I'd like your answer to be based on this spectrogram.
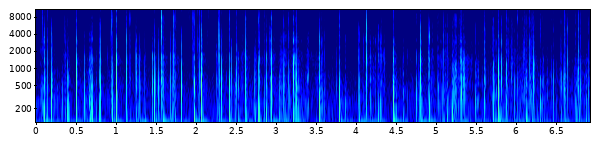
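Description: Long almond-shaped nails scratch a watermelon-print, beeswax-coated cotton food wrap bundled around a round item resting on fur. The result is a quiet, rapid stream of dozens of sharp, crackly scratches and crinkles, with a soft low rumble beneath them.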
